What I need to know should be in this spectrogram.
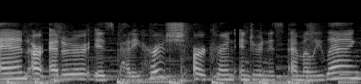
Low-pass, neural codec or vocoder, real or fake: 7.2 kHz; none; real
